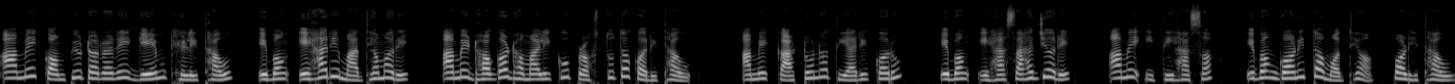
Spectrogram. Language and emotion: Odia, neutral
